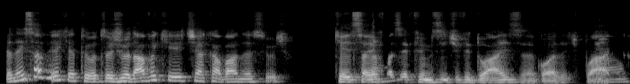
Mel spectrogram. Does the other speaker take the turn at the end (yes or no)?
yes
